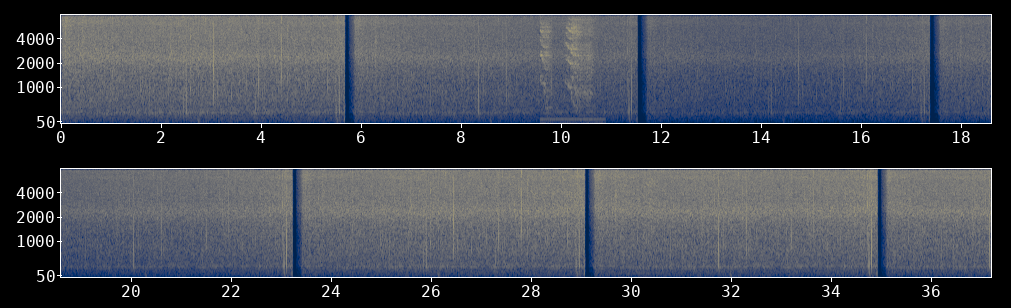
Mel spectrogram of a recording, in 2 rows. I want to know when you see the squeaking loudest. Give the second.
10 s.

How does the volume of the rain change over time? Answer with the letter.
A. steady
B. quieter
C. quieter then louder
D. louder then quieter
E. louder
C.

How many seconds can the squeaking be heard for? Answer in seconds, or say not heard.
2 s.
